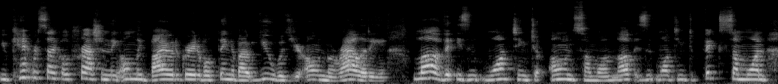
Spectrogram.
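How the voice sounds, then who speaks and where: A woman with a normal speaking voice, fairly high pitch, ordinary pitch variation and a fairly quick pace. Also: hardly any pauses. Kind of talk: spoken word poetry performance.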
